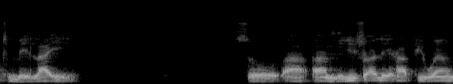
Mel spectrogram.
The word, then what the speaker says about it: Melaye: First and foremost, his name is Ali Ndume, not Ndume. Ali Ndume, just as Dino Melaye is the correct pronunciation, not Melaye.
